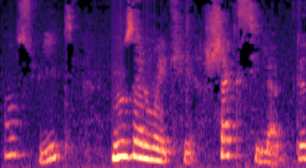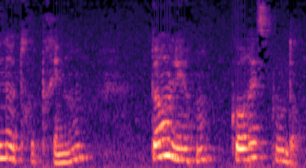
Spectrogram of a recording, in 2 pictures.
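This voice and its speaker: A woman teaches a children's reading lesson, talking straight to the child and sounding out each syllable. Her voice is warm and mellow, and her pace is very unhurried. The room has a noticeable echo. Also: on the high side, animated. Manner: slow, careful, syllable by syllable; addresses the child directly.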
